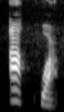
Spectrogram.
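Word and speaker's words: acqua: হয়ে যায়, মানে কুয়া কুয়া কুয়ানা কুয়ানা কুয়া আকুয়া। আমার সাথে সাথে আপনারাও এই উচ্চারণটি করতে ট্রাই করুন।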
